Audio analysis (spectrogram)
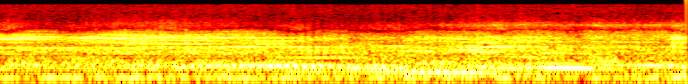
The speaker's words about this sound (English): Not if them planes dive steep enough, we ain't.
